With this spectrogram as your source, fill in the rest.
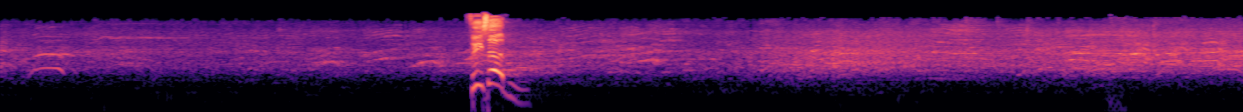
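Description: A stadium crowd murmurs and cheers, growing louder.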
